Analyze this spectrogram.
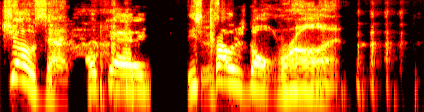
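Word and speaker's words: José: wanna you can't say jose aldo because they don't pronounce the jays in brazil it's jose it's an h nah it's jose okay these colors don't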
